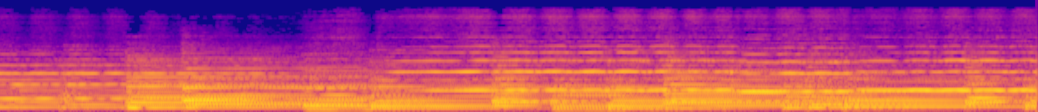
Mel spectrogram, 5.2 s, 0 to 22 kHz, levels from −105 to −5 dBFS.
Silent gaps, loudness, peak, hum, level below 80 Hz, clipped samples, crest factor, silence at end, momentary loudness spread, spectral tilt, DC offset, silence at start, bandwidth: none; -19 LUFS; -6 dBFS; none; -58 dBFS; under 0.1%; 14 dB; 0 s; 4 LU; -7.5 dB/octave; under 0.1%; 0 s; 15.5 kHz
